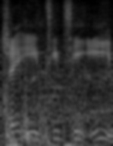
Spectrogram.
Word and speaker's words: Jette: Jet spelled J-E-T-T-E, by the way. Jette. That's the French pronunciation, right.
